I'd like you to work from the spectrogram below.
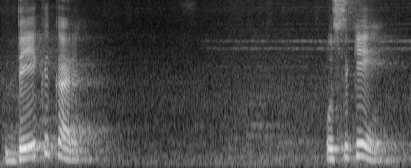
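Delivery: word by word, long pauses between; writing-pace dictation. Real, not acted. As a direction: dictate slowly as you write it out. तो यहाँ पे मैं लिख दूँ.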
